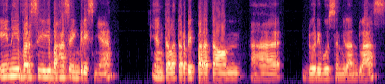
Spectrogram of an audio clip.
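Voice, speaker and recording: Delivered with an English accent, the speech keeps a moderate pace and fairly even intonation. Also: man. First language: English (speaking Indonesian). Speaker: historian, university lecturer. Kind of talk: lecture. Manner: halting, many fillers.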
